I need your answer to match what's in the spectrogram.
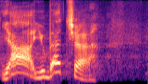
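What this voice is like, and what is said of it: Put-on Minnesota accent. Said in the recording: “from Minnesota ... Maybe it's the accent”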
